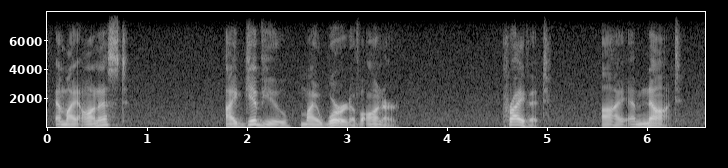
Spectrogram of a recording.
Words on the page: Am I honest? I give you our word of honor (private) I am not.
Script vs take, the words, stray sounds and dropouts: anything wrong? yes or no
yes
